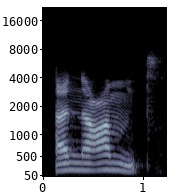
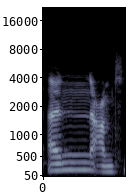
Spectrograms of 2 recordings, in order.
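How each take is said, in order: First: Higher, louder "An'amt", n released cleanly into the ain; nun without emphasis. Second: "an'amt" with the n held long before the ain; wrong emphasised nun. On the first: Teacher showing the right way, unemphasised n in "An'amt". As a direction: recite "An'amt" with no lingering on the n. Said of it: "recite without laying emphasis on it". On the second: Teacher showing the mistake, over-held n in "an'amt". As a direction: drag out the n of "an'amt". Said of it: "do not say an'amt". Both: Shown as a demonstration.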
